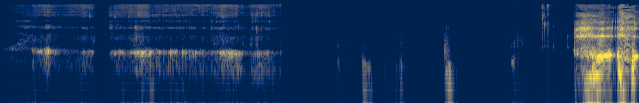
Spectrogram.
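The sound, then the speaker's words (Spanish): Someone chokes while drinking hot coffee: a run of gurgling slurps, a few faint clicks and soft gulps, then a sudden loud, harsh sputtering burst at the end. “Uy, está tan rico que casi me atraganto.”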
